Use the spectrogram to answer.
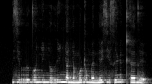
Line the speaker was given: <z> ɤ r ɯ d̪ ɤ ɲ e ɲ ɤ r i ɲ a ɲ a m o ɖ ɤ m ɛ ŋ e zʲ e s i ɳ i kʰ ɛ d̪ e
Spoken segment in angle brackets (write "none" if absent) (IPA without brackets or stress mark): zʲ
